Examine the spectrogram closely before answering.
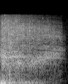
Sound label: houndeye die; gearbox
